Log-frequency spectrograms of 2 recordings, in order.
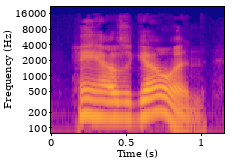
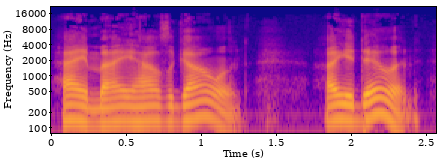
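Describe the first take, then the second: First: Put-on high, eager hello in own accent; upbeat hello, voice lifted high; high-pitched friendly greeting. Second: Put-on high, friendly Australian accent; imitated Australian accent, lifted and cheery; Aussie accent. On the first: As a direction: call a greeting, pitched well up. His own greeting, before the accented reply. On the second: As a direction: greet like an Aussie mate, pitched up. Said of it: "in that wonderful Aussie accent".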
